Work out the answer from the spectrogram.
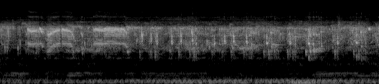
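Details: At dusk, hundreds of swiftlets fly into their nest site, producing a continuous shrill twittering buzz with a couple of sharp squeaky notes early on.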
